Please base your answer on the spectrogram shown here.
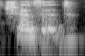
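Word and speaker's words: chesed: act with no cause i'm going to tell you right now that i'm mispronouncing it because the ch in c-h-e-s-e-d is a guttural sound that you can't pronounce properly without spitting on somebody so i'm not even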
